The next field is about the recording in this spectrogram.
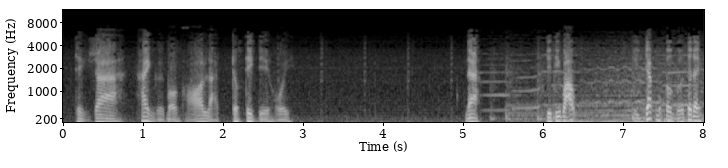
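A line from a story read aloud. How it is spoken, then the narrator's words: Mumbling. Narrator (Vietnamese): lẩm bẩm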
